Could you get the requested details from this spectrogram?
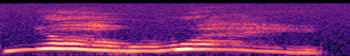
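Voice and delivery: high, loud, drawn-out disbelief; a big, incredulous outburst; shocked refusal. Retold or imitated. Telling the agency woman there's no way, loudly incredulous.

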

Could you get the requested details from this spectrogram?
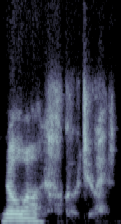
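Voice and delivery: soft, unvoiced whisper; a hushed little whisper; whispered reply. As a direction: whisper it back, barely there. Daughter's timid reply retold.

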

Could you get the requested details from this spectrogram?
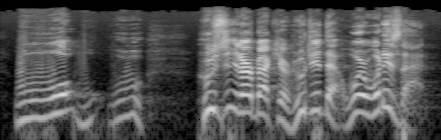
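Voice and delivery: retold alarm. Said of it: "and she says".

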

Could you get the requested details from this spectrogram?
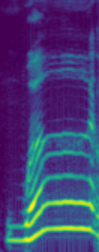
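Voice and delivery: amazed. Real, not acted. Amazed at the resurrection.

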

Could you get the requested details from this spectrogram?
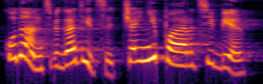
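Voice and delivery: put-on an old horsefly scolding his nephew; grumbling uncle. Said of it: "сел на ветку и заворчал". (ворчливо, с упрёком)

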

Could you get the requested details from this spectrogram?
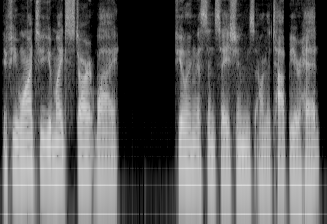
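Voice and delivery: low, even meditation voice with long pauses; guided meditation. Acted. Guiding the group to relax and release tension, calm meditation voice. Leads a guided body scan.

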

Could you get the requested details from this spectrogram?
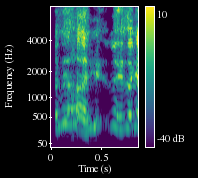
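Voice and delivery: ordinary talk

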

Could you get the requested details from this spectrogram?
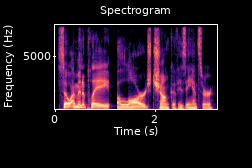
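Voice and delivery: usual speaking voice

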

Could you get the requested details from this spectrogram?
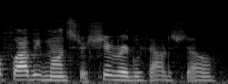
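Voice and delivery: ordinary delivery, nothing marked

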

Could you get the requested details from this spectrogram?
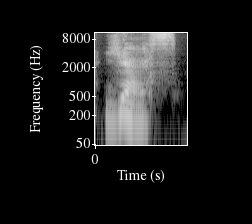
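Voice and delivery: ordinary delivery

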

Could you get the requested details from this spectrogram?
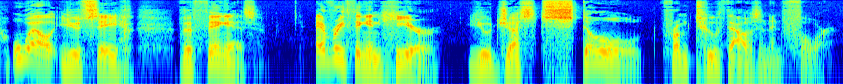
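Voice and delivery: slow, drawn-out explaining; mock patient explanation. Customer explaining to a puzzled clerk, mock patient and slow.

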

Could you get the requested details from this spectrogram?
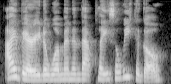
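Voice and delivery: plain reading voice

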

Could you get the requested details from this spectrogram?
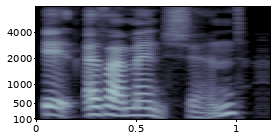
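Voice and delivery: ordinary delivery

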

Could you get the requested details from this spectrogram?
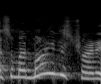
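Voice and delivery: normal talking voice

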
